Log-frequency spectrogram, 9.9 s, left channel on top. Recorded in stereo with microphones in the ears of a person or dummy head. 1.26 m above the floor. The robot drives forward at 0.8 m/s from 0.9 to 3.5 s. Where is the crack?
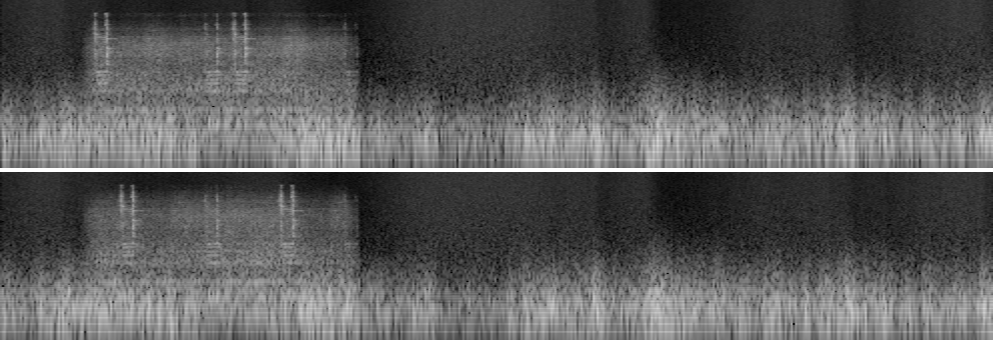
No crack in this recording.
